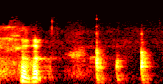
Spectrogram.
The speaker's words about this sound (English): Yes, yeah, wood. Wood, knocking.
